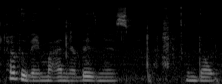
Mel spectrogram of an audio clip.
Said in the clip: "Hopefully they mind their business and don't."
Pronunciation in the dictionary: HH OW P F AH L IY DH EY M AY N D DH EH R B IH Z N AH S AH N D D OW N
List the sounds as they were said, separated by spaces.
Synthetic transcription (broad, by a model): HH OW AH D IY DH EY M AY N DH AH R B IH Z N AH S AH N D D OW N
